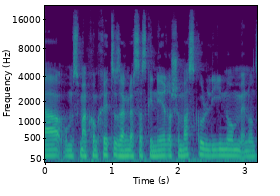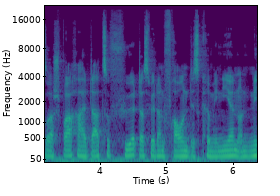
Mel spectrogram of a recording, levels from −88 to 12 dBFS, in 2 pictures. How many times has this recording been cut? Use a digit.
0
